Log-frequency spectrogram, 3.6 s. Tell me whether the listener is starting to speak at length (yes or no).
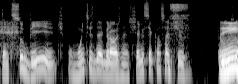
yes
